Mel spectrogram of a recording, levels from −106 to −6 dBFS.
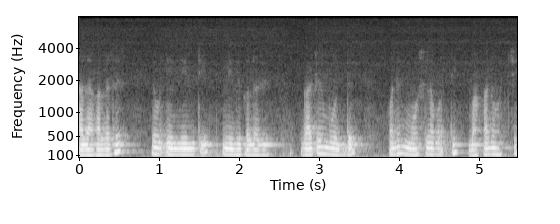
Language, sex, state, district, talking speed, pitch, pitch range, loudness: Bengali, male, West Bengal, Malda, 175 wpm, 115 Hz, 110-125 Hz, -17 LUFS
